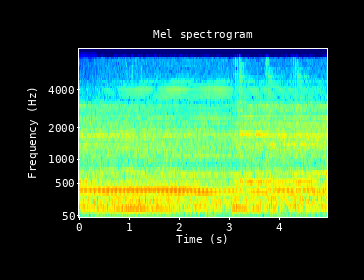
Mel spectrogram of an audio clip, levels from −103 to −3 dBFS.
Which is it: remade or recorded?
recorded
